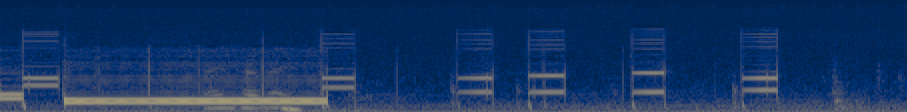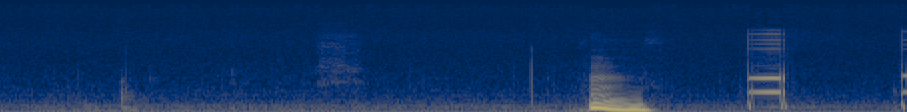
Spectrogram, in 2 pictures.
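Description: A steady dial tone cuts off, followed by the last five digits of a phone number being dialed on a touch-tone keypad: about five short, loud keypad beeps at an uneven pace, then a brief swooping sound and one more beep.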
